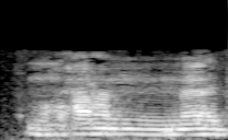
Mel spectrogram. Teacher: But the mim, there is a complete itbaq, or closing of the lips. The 2 lips.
